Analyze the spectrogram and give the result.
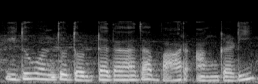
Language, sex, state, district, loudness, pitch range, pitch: Kannada, female, Karnataka, Koppal, -14 LUFS, 190-235 Hz, 210 Hz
